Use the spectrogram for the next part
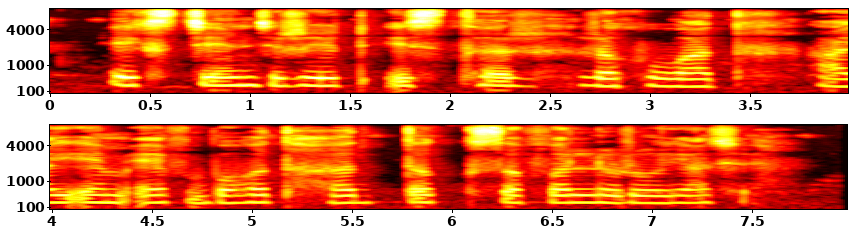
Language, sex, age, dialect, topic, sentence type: Magahi, female, 51-55, Northeastern/Surjapuri, banking, statement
